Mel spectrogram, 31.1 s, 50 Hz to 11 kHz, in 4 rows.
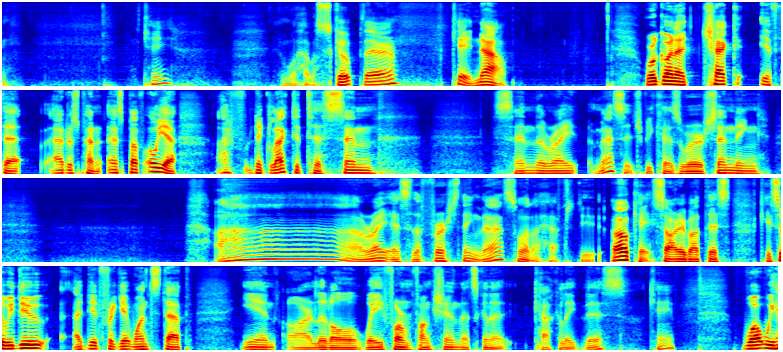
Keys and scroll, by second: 1.1-2.4 typing, 2.6 shift+Return, 3.2 shift+Return, 3.7 shift+].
